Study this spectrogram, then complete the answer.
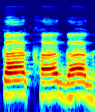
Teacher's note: क ख ग घ हम हमारे यहां कंठ सर उच्चारित होता है। यहां कंठ पर ज्यादा दबाव पड़ता है।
